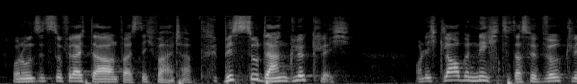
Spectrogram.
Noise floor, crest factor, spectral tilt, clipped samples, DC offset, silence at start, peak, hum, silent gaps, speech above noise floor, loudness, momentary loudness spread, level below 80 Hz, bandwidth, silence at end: -61 dBFS; 20 dB; -5 dB/octave; under 0.1%; under 0.1%; 0.15 s; -6 dBFS; none; none; 34 dB; -27 LUFS; 13 LU; -44 dBFS; 10.5 kHz; 0 s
